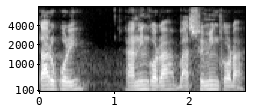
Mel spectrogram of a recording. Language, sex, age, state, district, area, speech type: Assamese, male, 18-30, Assam, Goalpara, urban, spontaneous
